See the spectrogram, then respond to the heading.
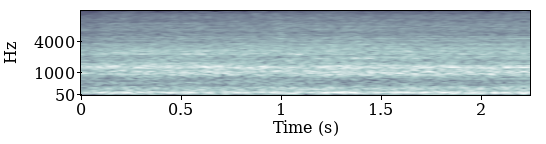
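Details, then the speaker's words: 2002 Dodge Ram 1500 with the 4.7, after replacing the blower motor and blower resistor (the complaint was that the blower only worked on high). On high, a smooth, steady whoosh and even hum with no rattle; normal blower operation. "then High notice how smooth that sounds notice the sound of it that's how it's supposed to sound"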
